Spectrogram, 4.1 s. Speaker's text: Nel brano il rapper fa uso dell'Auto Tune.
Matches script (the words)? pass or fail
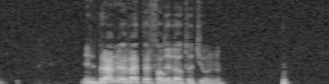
fail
